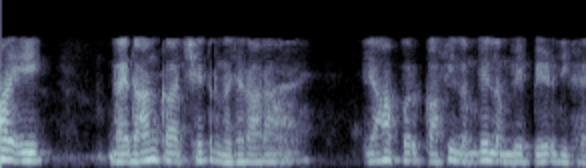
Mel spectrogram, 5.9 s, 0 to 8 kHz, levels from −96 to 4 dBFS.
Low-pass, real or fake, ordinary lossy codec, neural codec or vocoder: 7.2 kHz; fake; AAC, 16 kbps; codec, 16 kHz, 16 kbps, FunCodec, trained on Chinese and English, 50 frames a second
